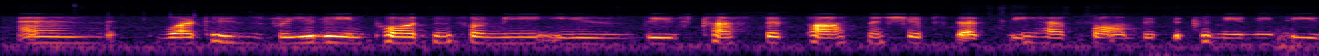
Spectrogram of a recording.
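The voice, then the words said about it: Slight foreign accent. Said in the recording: “I noticed a bit of an accent there.”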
